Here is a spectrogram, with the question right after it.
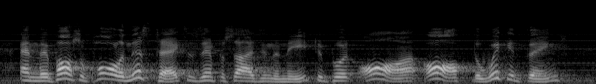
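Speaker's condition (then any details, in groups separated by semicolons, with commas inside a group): No condition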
